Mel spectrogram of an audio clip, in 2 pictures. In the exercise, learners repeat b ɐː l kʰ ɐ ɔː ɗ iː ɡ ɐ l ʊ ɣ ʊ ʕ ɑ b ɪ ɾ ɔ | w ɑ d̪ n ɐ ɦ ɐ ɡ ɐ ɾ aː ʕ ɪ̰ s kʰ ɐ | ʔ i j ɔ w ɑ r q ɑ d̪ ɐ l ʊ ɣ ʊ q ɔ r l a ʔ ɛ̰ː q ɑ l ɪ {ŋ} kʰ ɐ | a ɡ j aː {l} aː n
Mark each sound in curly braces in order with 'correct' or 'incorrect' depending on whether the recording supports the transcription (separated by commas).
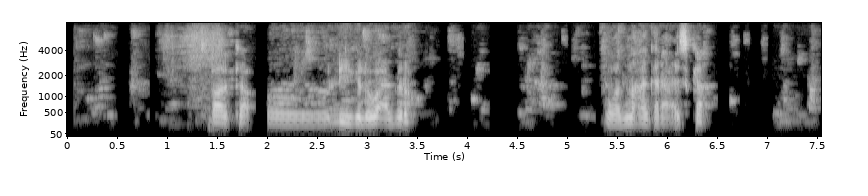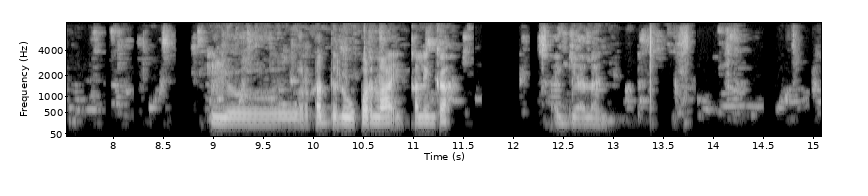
correct, correct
